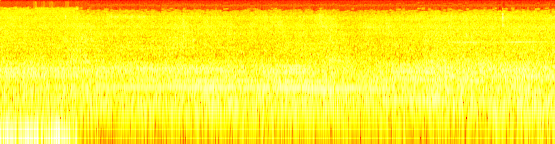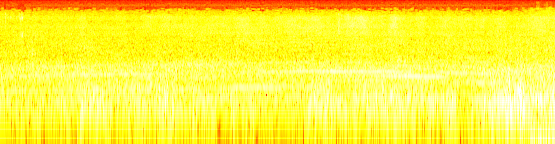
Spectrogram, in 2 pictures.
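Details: Scratch-built RC Spitfire on its maiden flight, heard from the ground during a pass: distant motor drone with wavering buzzy overtone; propeller or motor vibration.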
